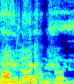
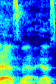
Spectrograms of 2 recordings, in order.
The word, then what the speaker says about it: Hamzat: I said Hamzat. You said Hazmat.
